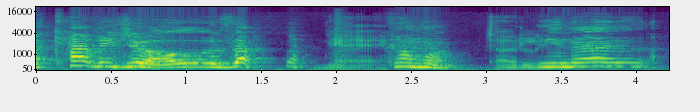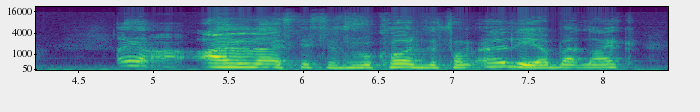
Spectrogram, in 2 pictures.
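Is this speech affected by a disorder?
Yes: cerebral palsy.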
